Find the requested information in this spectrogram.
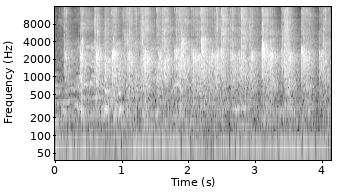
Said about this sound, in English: That's another clap moment.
